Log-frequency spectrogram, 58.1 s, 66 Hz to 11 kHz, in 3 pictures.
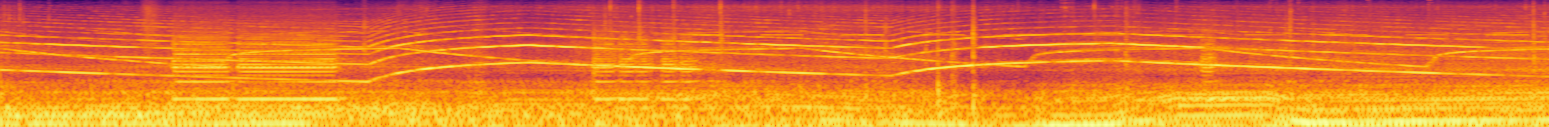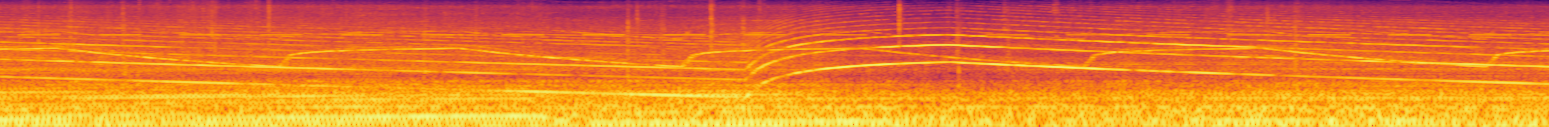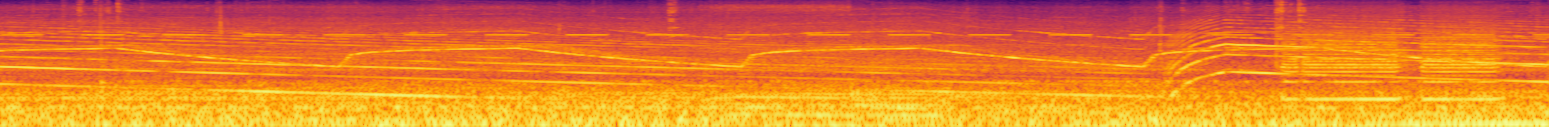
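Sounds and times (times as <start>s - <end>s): electronic siren wail: 0.0s - 58.0s
mechanical siren winding down: 0.0s - 58.0s
truck engine rumbling: 0.0s - 58.0s
air horn blasts: 2.1s - 4.4s, 7.4s - 9.0s, 14.9s - 15.5s, 54.6s - 57.7s.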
